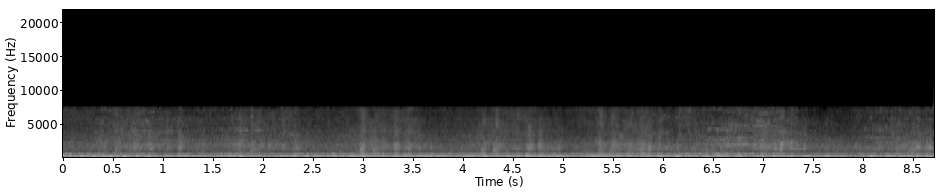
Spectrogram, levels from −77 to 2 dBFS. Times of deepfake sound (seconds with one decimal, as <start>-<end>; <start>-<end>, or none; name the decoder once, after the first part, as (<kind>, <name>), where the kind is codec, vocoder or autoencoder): 2.8-5.9 (vocoder, Vocos)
